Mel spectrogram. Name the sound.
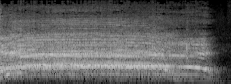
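crowd cheering and shouting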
